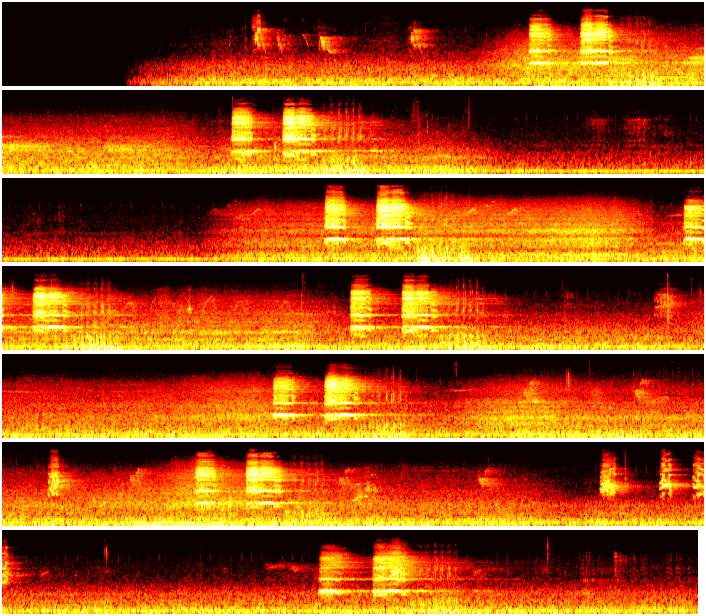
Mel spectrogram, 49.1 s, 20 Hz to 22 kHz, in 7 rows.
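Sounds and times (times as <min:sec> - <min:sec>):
pheasant crowing: 0:05.3 - 0:06.2, 0:17.3 - 0:18.2, 0:20.8 - 0:22.3, 0:30.8 - 0:31.8, 0:45.3 - 0:46.3
small bird chirps: 0:41.1 - 0:42.4.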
